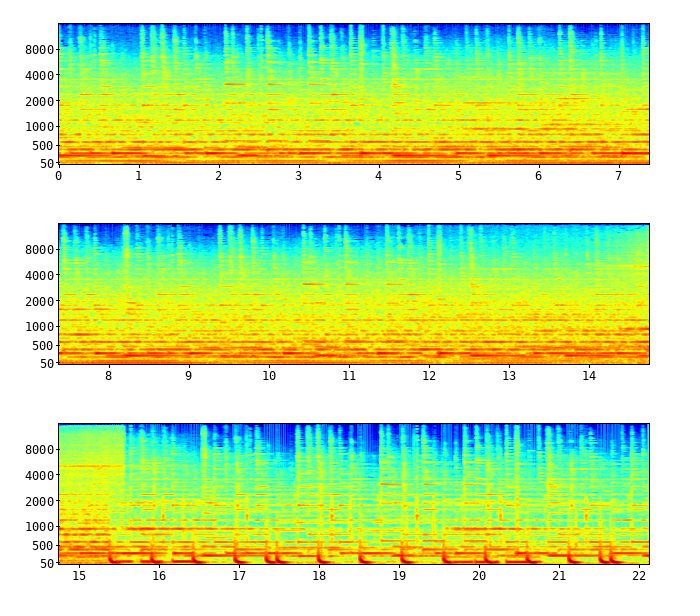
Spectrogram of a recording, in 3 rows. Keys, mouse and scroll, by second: 6.2 alt+right click, 6.8 alt+right click, 7.4 alt+right click, 8.9 alt+right click, 10.7 right click, 11.4 alt+right click, 12.9 alt+right click, 13.6 right click, 17.9 right click, 18.7 right click.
